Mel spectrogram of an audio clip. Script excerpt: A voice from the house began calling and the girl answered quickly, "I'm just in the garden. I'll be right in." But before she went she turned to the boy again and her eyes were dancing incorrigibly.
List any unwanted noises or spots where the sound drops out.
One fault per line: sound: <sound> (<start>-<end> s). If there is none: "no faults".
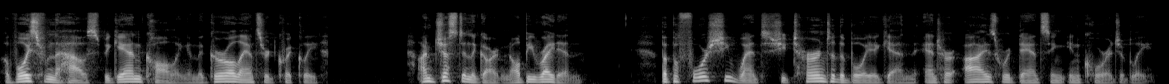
no faults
